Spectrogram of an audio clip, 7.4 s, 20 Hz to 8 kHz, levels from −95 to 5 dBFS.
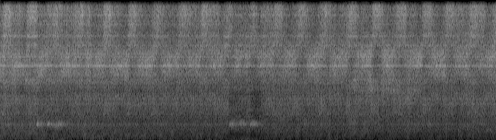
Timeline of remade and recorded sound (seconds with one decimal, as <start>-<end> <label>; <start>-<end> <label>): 0.0-7.4 remade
